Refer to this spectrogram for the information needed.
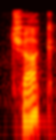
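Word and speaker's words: Chuuk: How do you pronounce that, guys? Chuck.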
